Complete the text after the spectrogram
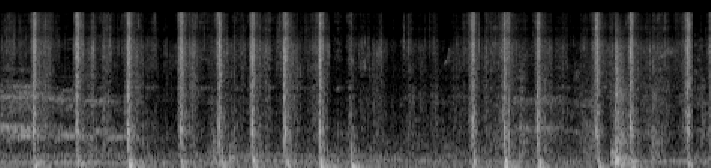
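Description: A knife chops through fresh herbs on a wooden board with sharp, regular knocks.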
